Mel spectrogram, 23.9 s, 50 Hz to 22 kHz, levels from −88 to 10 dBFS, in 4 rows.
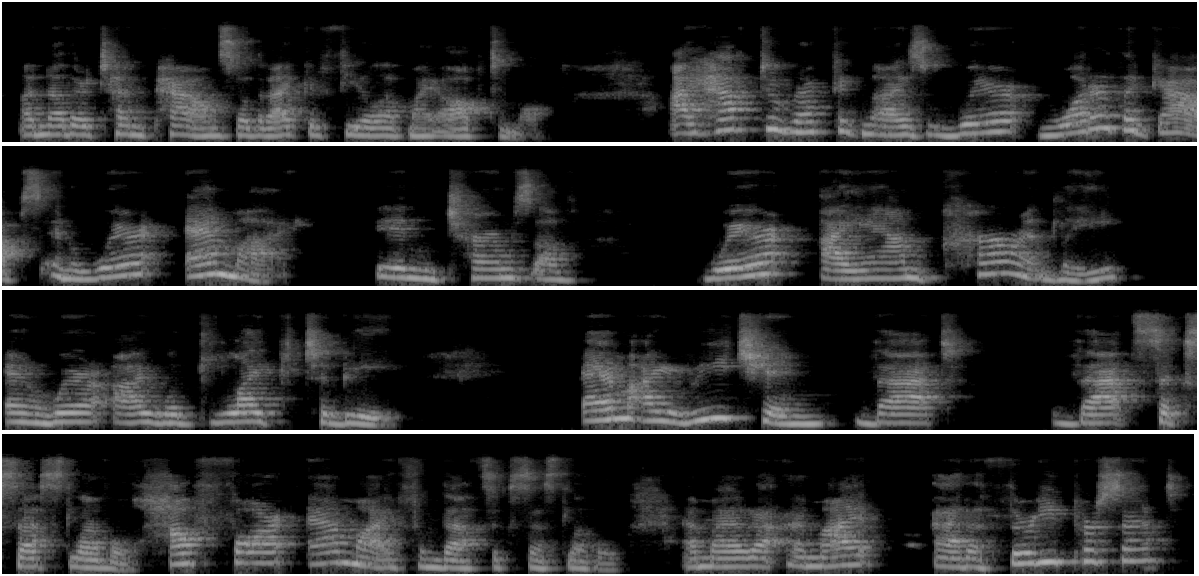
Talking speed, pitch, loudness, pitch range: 155 wpm, 220 Hz, -32 LUFS, 200-275 Hz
